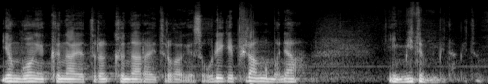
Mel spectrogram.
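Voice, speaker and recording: A man's voice: medium pitch, level tone, quick pace, creaky, warm tone. A male pastor preaching a sermon emphatically, pressing the congregation with rhetorical questions.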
